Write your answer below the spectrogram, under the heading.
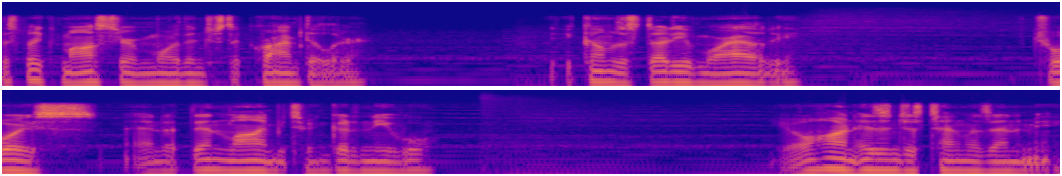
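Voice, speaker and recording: A man speaks at a fairly quick pace in a fairly low pitch, his intonation flat and monotone. His loudness swings widely, long pauses come often, and music plays in the background. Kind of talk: anime video essay narration.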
